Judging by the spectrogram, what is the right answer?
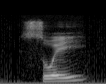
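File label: "sui", Chinese, second tone; Chinese Surnames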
